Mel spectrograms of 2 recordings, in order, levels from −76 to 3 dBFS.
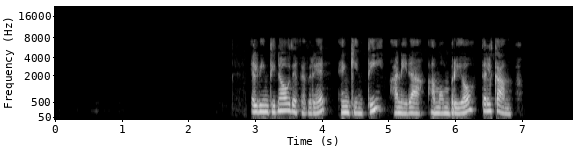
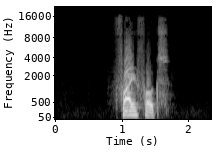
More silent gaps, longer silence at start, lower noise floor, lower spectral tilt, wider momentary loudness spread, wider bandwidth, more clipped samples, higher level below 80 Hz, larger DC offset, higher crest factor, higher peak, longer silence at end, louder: neither; first, 2.95 s vs 0.95 s; first, under -90 dBFS vs -68 dBFS; about the same, -6.5 dB/octave vs -6 dB/octave; second, 4 LU vs 19 LU; second, 8.2 kHz vs 16.5 kHz; neither; about the same, -56 dBFS vs -52 dBFS; neither; about the same, 20 dB vs 18 dB; about the same, -2 dBFS vs 0 dBFS; first, 0.8 s vs 0.65 s; second, -20 LUFS vs -14 LUFS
